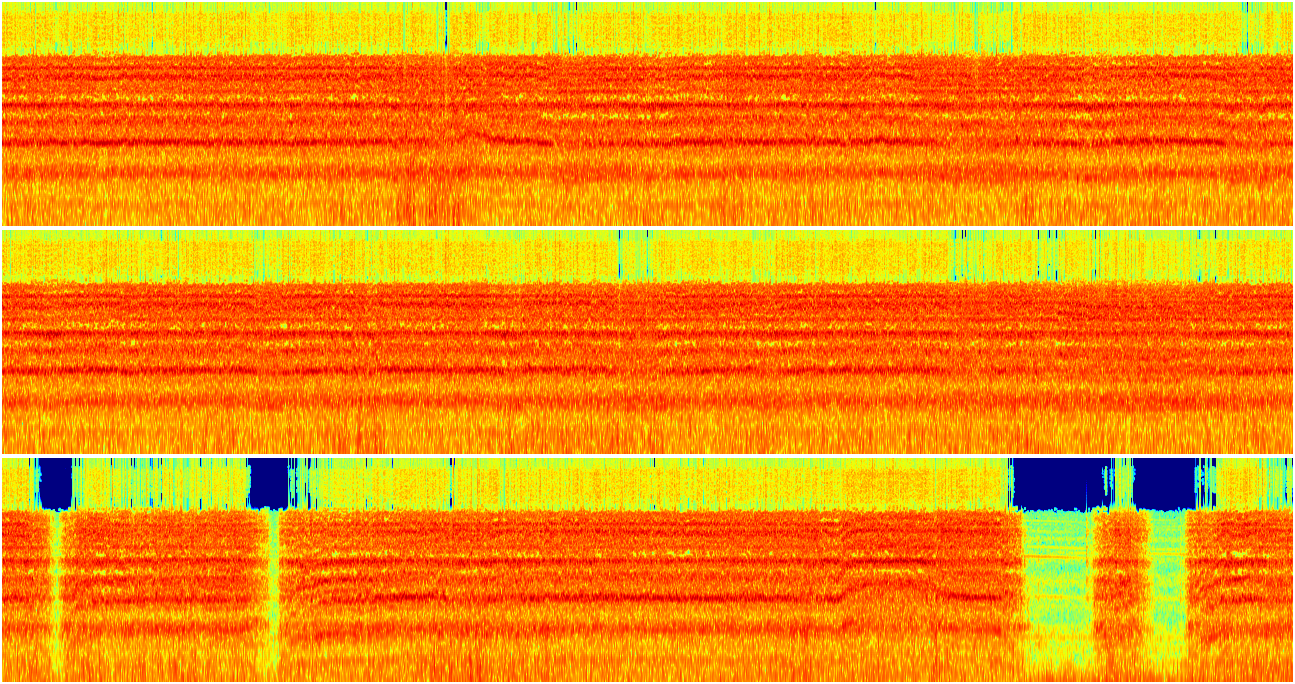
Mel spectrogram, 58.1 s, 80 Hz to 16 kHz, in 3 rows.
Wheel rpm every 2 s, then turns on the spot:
230, 230, 230, 250, 230, 230, 230, 230, 230, 230, 230, 230, 230, 230, 230, 230, 230, 220, 220, 160, 210, 140, 220, 230, 230, 250, 210, 60, 140.
54-56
